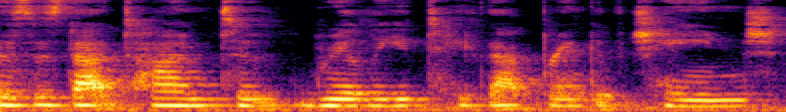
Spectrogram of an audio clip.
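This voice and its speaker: Fairly slow speech from a woman, audible room echo around it. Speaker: tarot card reader. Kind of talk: tarot reading to camera. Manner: halting, with fillers and restarts.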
